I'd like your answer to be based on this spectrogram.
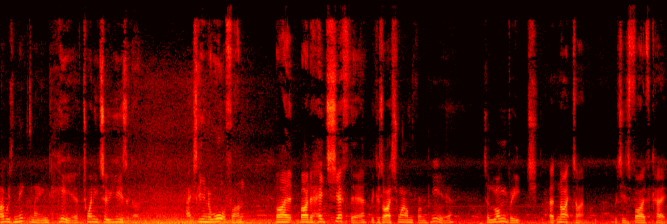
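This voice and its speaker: A British-accented man with a high voice, ordinary pitch variation, a fairly slow pace and long, frequent pauses, over noticeable background noise. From UK. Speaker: long-distance swimmer. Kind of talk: casual interview.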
